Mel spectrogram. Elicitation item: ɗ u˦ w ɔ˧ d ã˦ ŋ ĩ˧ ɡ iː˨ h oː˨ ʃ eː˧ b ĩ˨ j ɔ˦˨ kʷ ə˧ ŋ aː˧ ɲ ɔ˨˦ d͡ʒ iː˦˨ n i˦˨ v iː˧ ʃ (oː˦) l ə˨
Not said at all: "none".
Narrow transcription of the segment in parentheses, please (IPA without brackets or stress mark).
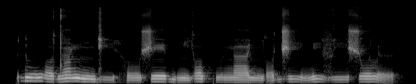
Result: o˦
